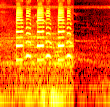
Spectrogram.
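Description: A comic sound effect: four short horn-like toots at the same pitch, evenly spaced over about a second.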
